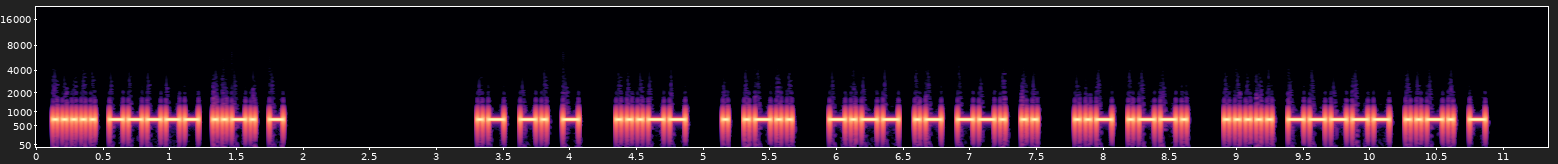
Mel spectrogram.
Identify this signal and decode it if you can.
Morse code, heard as a keyed tone, about 33 wpm, 700 Hz. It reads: 50FT ANT 3 EL YAGI UP 50FT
